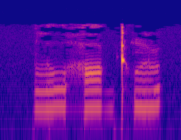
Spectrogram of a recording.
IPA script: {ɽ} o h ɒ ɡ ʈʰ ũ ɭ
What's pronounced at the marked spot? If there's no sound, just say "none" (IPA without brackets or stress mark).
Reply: l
